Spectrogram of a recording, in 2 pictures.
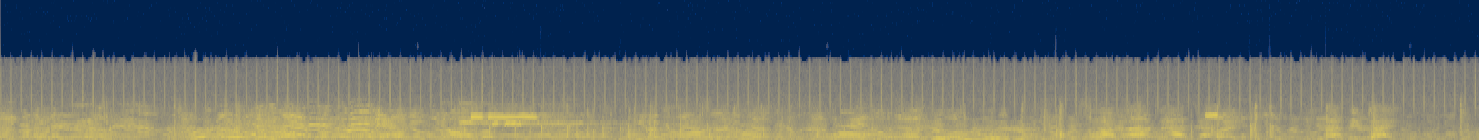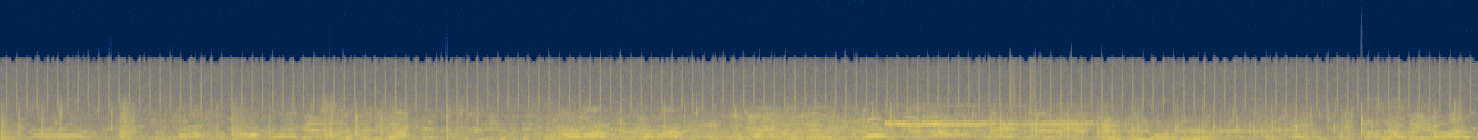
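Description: Young men shout and call out nearby.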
